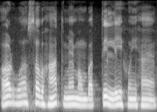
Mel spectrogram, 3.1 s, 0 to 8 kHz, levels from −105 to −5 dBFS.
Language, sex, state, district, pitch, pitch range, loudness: Hindi, male, Haryana, Jhajjar, 135 Hz, 120-155 Hz, -15 LUFS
